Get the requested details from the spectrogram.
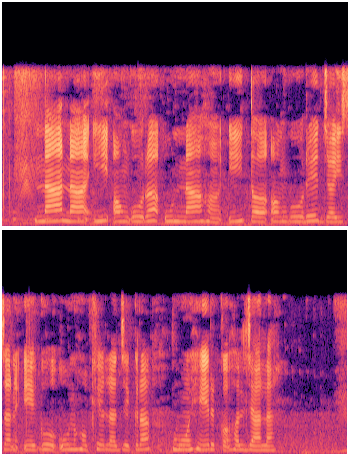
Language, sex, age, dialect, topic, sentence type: Bhojpuri, female, 18-24, Southern / Standard, agriculture, statement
